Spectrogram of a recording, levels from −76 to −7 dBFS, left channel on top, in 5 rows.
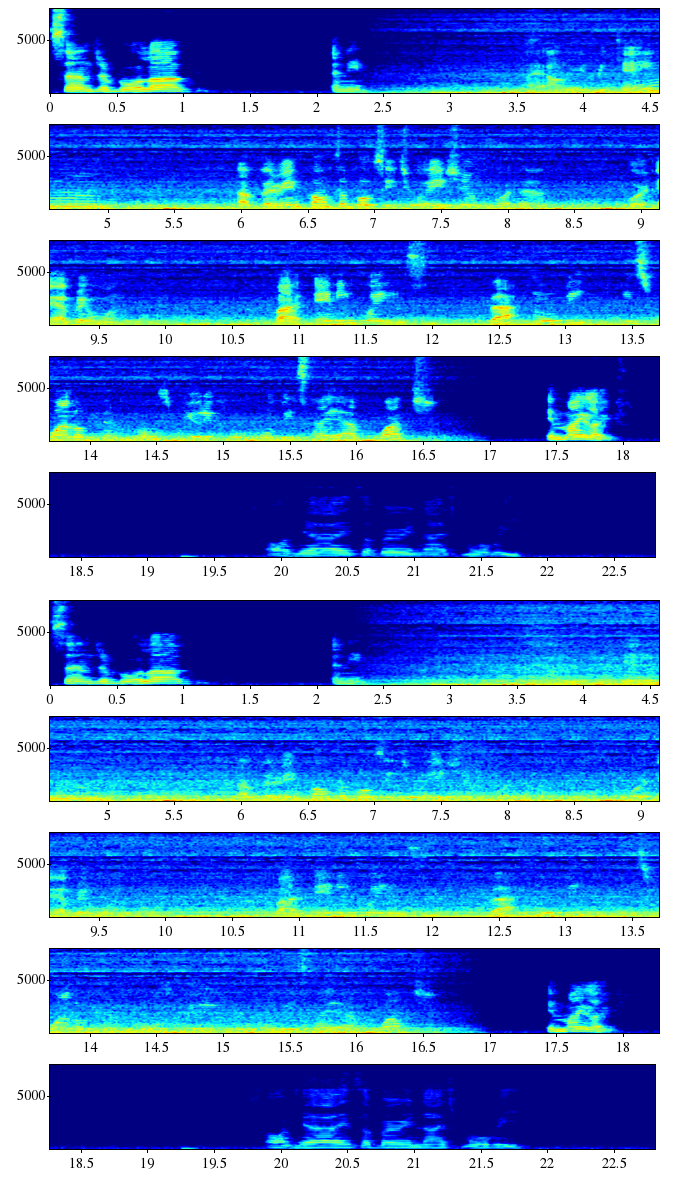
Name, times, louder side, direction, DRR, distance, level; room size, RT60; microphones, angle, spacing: voice 1, 0.0-1.0 2.1-2.4 3.6-5.0 6.0-8.3 8.9-9.8 10.6-12.0 12.3-13.2 13.4-16.6 17.4-17.9, left 4 dB, 40° left, 0.5 m, -30 dB
sound 1, 2.2-16.9, right 1 dB, 40° right, 0.8 m, -29 dB
voice 2, 19.9-21.8, right 1 dB, 65° right, 1.2 m, -43 dB
3.6 x 2.3 x 2.8 m
head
